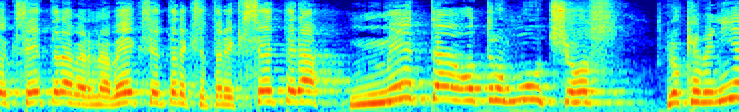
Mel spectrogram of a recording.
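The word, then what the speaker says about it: μετά: interesante esta pre posición es conocida y se pronuncia como meta meta así es la preposición griega que es traducida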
